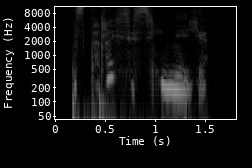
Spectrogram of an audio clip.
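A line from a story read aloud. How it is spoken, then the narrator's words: Muttered. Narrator (Russian): пробормотала я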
